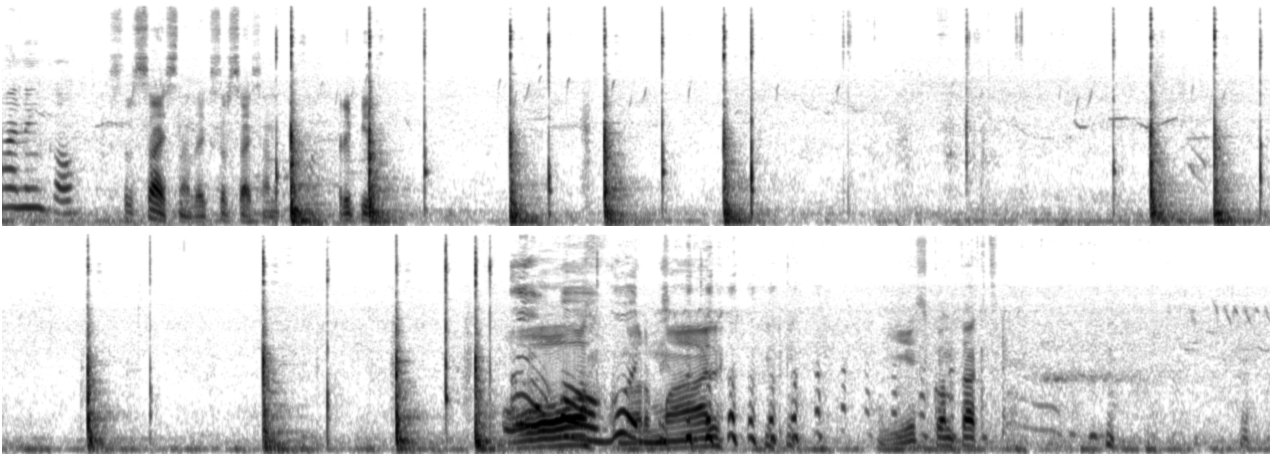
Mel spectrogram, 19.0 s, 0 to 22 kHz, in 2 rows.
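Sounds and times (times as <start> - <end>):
table tennis ball hits: 2.0 - 5.8, 8.4 - 9.6, 10.2 - 10.7, 11.5 - 13.3.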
